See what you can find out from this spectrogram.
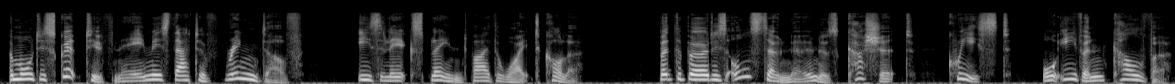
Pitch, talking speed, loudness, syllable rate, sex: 180 Hz, 135 wpm, -19 LUFS, 4.3 syllables/s, female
